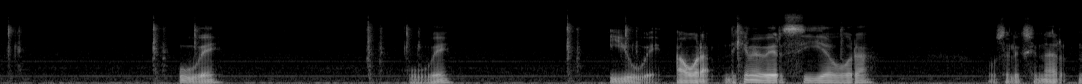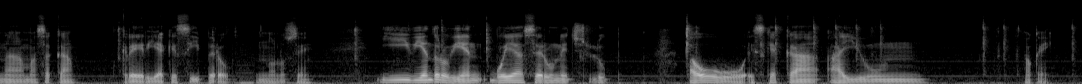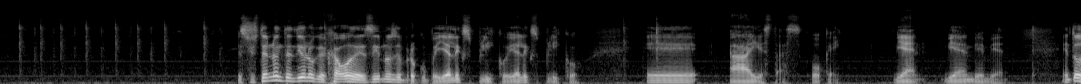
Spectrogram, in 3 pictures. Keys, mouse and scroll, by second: 0.1 v, 1.2 Escape, 1.6 click, 2.6 v, 3.0 Escape, 3.8 click, 4.7 v, 5.1 Escape, 6.0 click, 6.8 v, 7.3 Escape, 8.4 2, 8.9 click, 9.9 shift+click, 10.4 shift+click, 11.0 shift+click, 11.9 shift+click, 12.6 shift+middle click, 14.8 middle click, 15.5 shift+middle click, 16.7 ctrl+r, 18.7 Escape, 19.6 ctrl+z, 21.8 ctrl+z, 27.6 click, 29.2 ctrl+r.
